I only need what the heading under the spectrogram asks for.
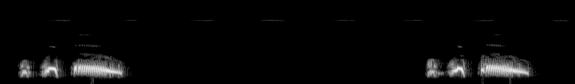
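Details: Spotted dove cooing repeatedly in liêu ròng style for luring wild birds: two phrases roughly four seconds apart, each a tiny note, a bent hoot, then a broad buzzy descending coo, in a quiet setting.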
